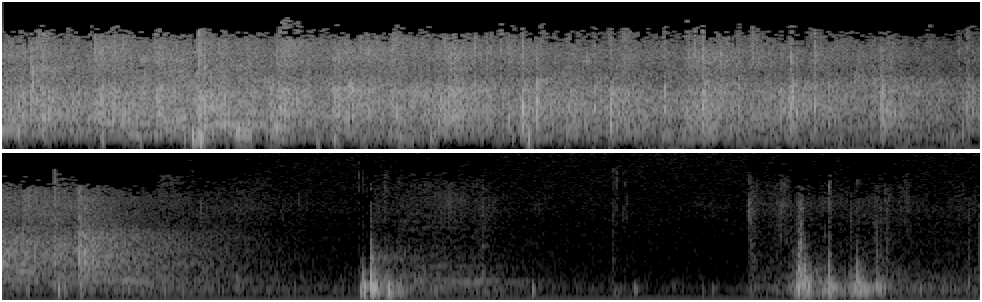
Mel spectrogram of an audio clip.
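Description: A crowd claps in dense, sustained applause for about five seconds, showing appreciation for two visiting guests, then it fades out, leaving a few scattered claps and faint shuffling noises afterward.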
